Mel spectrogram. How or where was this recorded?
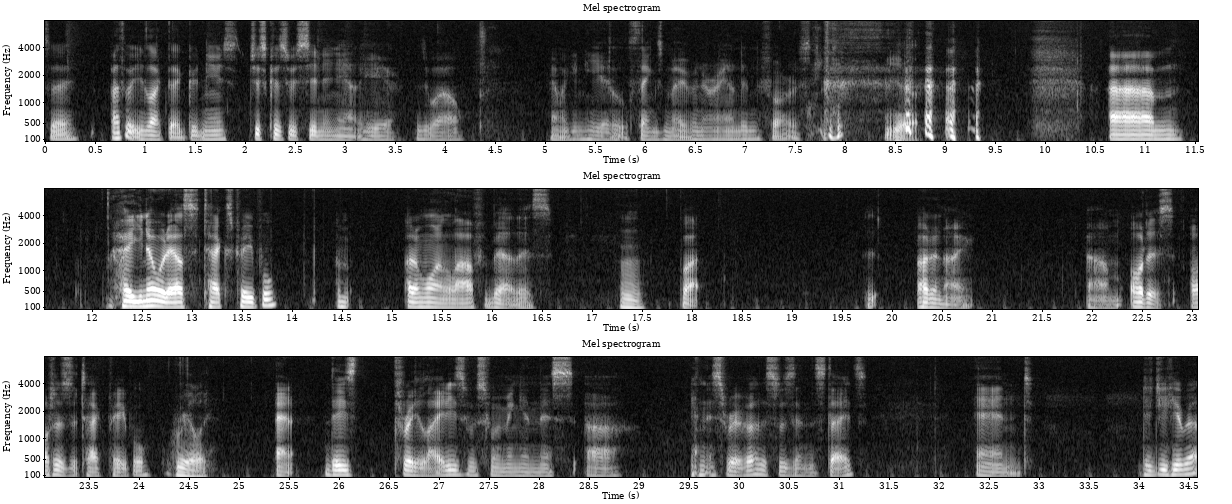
outdoors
